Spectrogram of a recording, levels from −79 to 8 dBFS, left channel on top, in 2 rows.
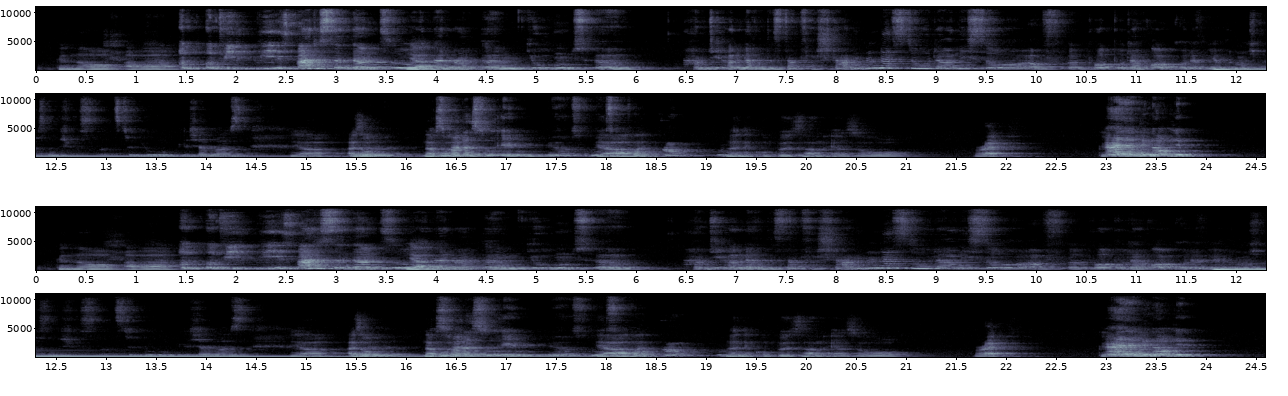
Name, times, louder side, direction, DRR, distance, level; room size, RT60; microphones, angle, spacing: voice 1, 0.2-1.4 3.7-4.0 14.8-15.8 16.2-16.5 17.9-18.5 19.2-21.0 21.7-22.2 22.9-23.4, equal, 5° right, 0 dB, 0.5 m, -31 dB
voice 2, 1.4-6.0 6.5-12.6 12.9-14.6 15.4-15.9 16.2-18.0 18.3-18.8 19.1-19.3 23.0-23.8, left 2 dB, 40° left, 0 dB, 1.5 m, -28 dB
sound 1, 11.8-18.4, right 7 dB, 70° right, 0.5 m, -33 dB
9.1 x 3.2 x 4.4 m, 0.85 s
head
